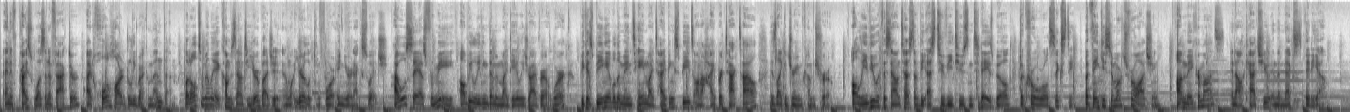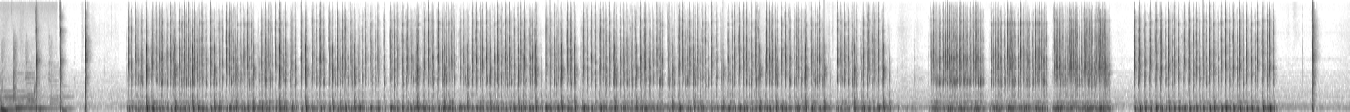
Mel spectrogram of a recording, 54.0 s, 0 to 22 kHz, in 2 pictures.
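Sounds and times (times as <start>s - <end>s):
fast mechanical keyboard typing: 29.6s - 44.8s, 45.6s - 52.5s.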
